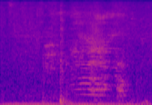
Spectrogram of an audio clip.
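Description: A faint voice, drawn out and gliding in pitch about halfway through, over a steady low hum.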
